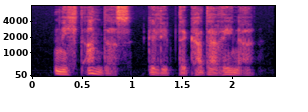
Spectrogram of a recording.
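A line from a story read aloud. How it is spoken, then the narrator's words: Gentle voice. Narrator (German): sagte der Dechant mit sanfter Stimme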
